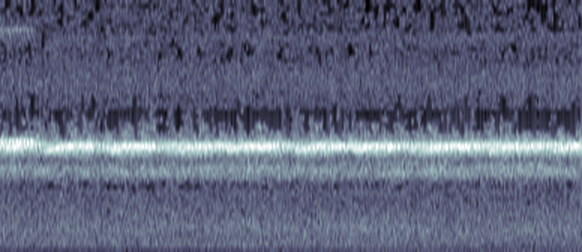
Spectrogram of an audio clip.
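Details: Nature recording of an insect giving a sustained, even, high-pitched trill without pauses, over a low wash of background hiss.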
